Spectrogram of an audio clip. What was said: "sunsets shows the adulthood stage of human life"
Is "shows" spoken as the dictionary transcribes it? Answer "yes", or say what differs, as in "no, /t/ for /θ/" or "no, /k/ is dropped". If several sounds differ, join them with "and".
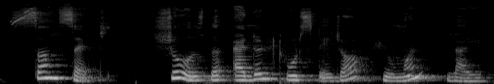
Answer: yes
